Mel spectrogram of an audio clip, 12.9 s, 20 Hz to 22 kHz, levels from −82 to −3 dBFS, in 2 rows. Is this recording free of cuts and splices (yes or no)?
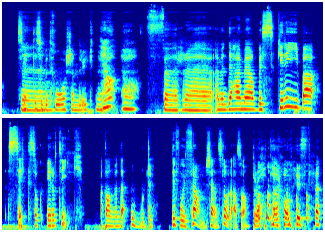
no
